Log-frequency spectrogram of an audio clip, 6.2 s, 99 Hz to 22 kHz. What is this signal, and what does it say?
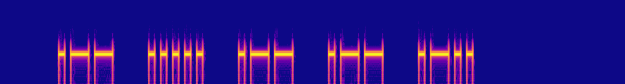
Morse code, heard as a keyed tone, about 20 wpm, spaced as for 15 wpm, 700 Hz. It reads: W5WWL
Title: 154 Lesson 25g - Letter p - Call Signs 20wpm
